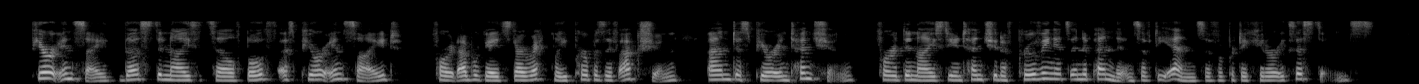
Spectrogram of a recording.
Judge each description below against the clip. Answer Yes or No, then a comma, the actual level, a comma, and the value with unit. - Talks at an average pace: Yes, average, 150 wpm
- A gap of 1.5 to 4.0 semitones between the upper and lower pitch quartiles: Yes, average, 3.5 semitones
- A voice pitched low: No, high, 205 Hz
